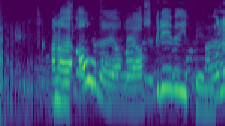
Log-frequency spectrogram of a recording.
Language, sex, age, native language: Icelandic, male, 13, Icelandic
